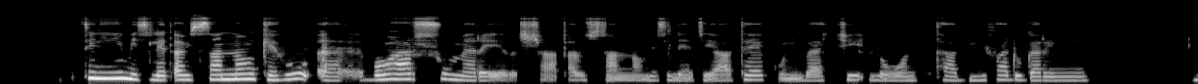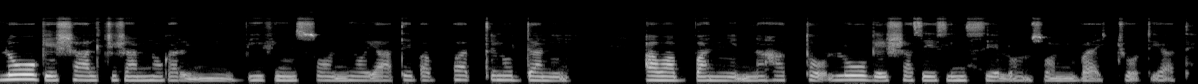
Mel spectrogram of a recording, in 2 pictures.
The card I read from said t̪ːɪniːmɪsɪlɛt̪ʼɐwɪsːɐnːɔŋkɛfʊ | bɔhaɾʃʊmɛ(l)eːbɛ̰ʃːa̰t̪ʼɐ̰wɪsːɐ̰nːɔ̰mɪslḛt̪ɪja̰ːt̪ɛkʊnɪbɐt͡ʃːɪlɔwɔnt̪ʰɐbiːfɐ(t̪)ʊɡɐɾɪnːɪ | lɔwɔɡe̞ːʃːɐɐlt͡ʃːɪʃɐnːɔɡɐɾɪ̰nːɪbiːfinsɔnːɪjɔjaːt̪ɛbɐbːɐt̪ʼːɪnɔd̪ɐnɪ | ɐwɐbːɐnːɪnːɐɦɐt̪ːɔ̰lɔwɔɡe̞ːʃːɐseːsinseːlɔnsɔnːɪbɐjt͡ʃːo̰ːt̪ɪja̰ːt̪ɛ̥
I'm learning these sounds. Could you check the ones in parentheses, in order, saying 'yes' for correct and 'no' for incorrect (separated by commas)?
no, no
